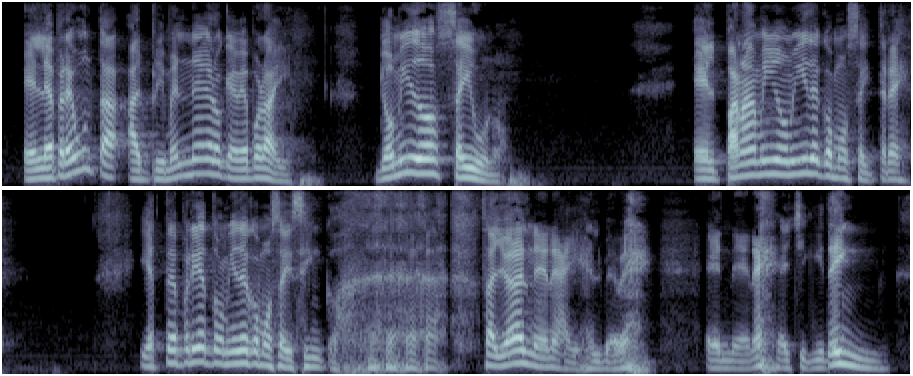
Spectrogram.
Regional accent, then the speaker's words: Loíza, Puerto Rico; yo me crié en Loiza

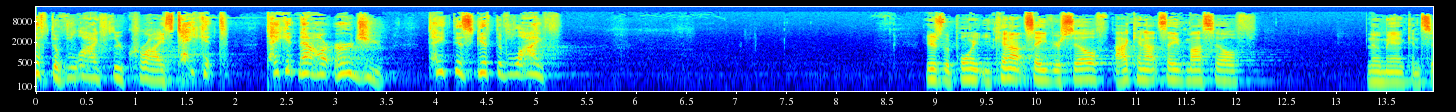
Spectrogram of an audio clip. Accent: the South, United States; moved away; I grew up in the South. I'm now back in the South.

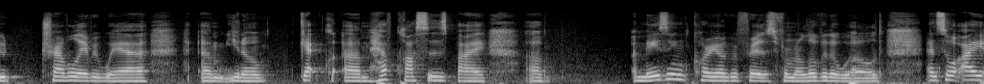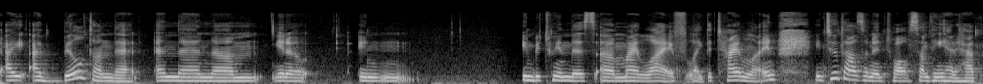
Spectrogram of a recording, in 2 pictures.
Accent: Vivia, Lau Islands, Eastern Division, Fiji; I'm from Vivia

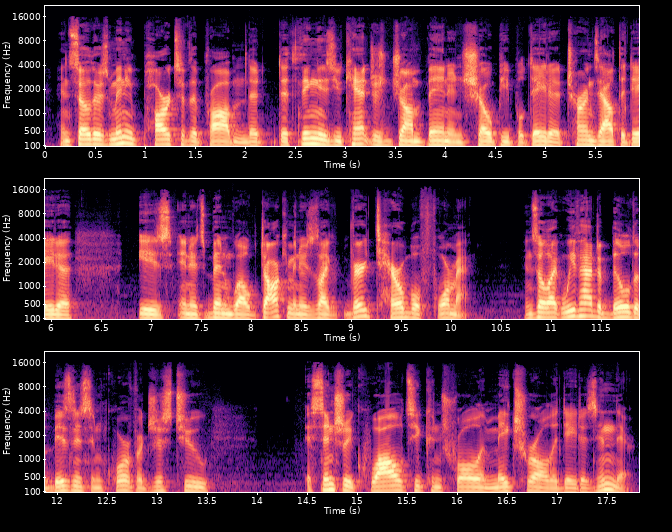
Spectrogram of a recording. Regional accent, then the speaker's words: Midland, Texas, United States; moved away; also born or lived in Austin; I grew up in Midland

